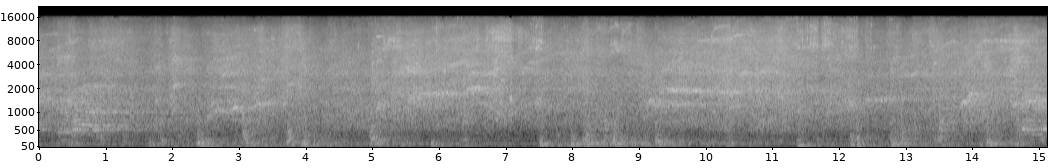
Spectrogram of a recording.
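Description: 1/10-scale electric 4WD RC buggies racing on an indoor track, their motors whining up and down in pitch as they speed up and slow down, with occasional knocks.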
